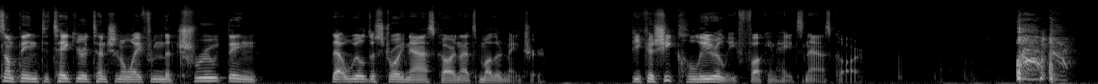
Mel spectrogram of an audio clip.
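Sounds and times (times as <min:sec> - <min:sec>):
speech: 0:00.0 - 0:02.7, 0:03.3 - 0:05.5, 0:06.3 - 0:08.7
person coughing: 0:10.2 - 0:10.9.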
